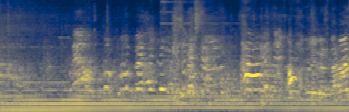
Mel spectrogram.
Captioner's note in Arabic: دردشة الأشخاص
